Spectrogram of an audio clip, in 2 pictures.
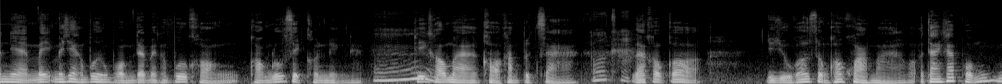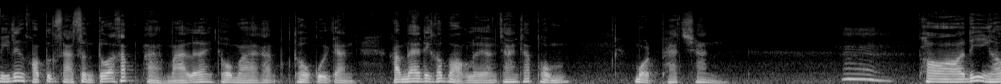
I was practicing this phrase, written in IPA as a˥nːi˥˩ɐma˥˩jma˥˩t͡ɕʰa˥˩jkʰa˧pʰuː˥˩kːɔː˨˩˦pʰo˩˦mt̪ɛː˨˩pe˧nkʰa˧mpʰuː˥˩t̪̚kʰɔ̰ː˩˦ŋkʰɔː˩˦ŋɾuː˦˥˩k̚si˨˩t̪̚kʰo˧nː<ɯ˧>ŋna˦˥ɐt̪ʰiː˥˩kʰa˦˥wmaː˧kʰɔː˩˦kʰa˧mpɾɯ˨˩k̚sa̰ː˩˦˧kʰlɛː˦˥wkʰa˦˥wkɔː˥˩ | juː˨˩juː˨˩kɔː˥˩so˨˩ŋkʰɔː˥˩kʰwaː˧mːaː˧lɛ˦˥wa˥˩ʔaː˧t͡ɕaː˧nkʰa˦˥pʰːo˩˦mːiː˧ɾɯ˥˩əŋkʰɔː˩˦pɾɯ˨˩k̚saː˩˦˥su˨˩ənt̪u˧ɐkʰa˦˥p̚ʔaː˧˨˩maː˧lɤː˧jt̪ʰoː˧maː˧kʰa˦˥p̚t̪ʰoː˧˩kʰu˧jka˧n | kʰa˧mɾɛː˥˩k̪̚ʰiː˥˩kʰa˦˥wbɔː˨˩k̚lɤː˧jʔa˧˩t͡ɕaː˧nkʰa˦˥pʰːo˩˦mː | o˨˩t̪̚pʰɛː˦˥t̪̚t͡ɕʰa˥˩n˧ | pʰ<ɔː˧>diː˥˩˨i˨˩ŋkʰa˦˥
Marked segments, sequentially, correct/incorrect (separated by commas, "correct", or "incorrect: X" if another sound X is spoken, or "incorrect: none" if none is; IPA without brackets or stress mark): incorrect: ɯ˨˩, correct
